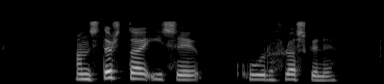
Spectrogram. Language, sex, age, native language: Icelandic, male, 11, Icelandic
